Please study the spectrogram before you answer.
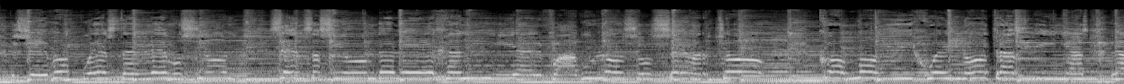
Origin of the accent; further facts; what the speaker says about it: Córdoba, Argentina; Soy de Barrio Naranjo, siempre estuve comprometido con mi barrio y me siento vecino de Alberdi, realmente amo este barrio.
